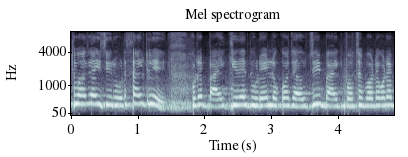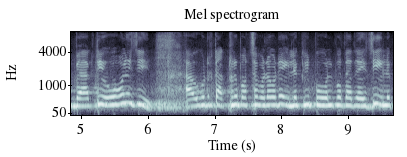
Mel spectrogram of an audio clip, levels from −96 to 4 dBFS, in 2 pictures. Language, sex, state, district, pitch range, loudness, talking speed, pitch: Odia, male, Odisha, Nuapada, 235-265 Hz, -13 LUFS, 155 wpm, 250 Hz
